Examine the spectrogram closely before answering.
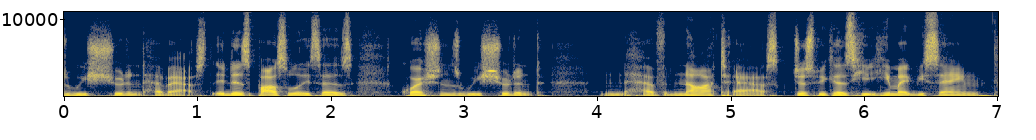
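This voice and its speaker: Words come at a fairly quick pace. The pitch moves in an ordinary way. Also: man. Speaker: music commentator on song meanings. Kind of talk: live stream lyric explanation. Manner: halting, with many fillers and restarts.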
